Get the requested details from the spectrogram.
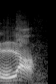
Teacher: ला जब हम बगल से करते हैं तो बगल से सांसे निकलती हैं। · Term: पार्श्वक व्यंजन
